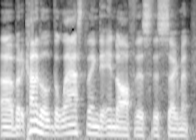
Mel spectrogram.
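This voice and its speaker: A man's voice: on the low side, fast, sharp tone. A man hosting a casual fan discussion of comic book films, often repeating and rephrasing as he goes. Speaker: podcast host.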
